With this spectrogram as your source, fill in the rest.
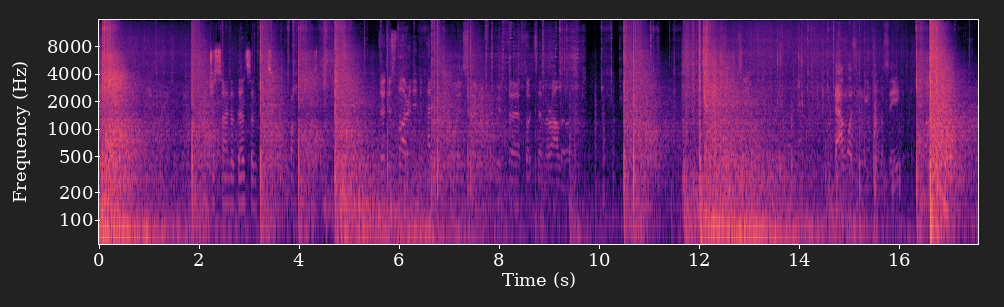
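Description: Rifle shots crack nearby, one after another, with a rolling echo.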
